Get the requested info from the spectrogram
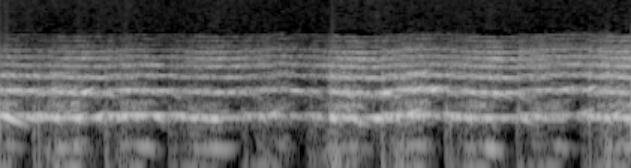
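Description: Techno music from a DJ mix: a held, slightly wavering synth tone with a stack of overtones, over a steady pulsing kick drum.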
